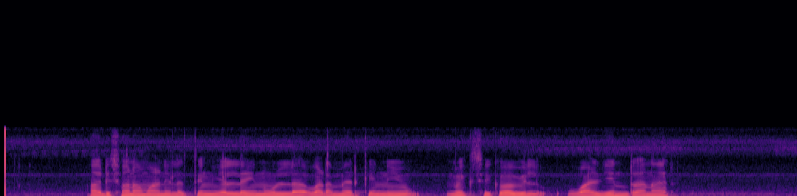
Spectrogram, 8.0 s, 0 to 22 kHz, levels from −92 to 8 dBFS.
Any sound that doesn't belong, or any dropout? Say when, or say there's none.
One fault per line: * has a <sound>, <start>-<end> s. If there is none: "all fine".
all fine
